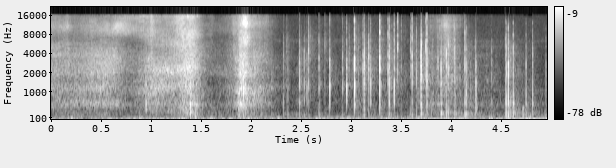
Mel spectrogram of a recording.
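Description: A white HDPE plastic jug of oxygen bleach powder, with a handle and screw cap, hollow and partly full, is handled and then tapped with long nails. Broad rustling swells in the first two seconds give way to a string of sharp, dry clicks and taps with almost no ring.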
